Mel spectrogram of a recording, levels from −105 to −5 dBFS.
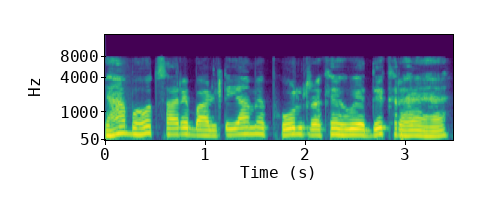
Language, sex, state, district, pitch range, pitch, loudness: Hindi, male, Jharkhand, Ranchi, 150-175 Hz, 165 Hz, -13 LUFS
